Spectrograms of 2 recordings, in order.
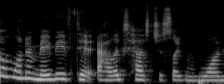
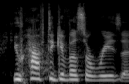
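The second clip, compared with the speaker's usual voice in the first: put-on aggressive tone, louder; 4 dB louder than usual. Retelling what Tanner said to the spirit: imitating Tanner's aggressive tone. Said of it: "Tanner was kind of getting a little bit aggressive in his tone".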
